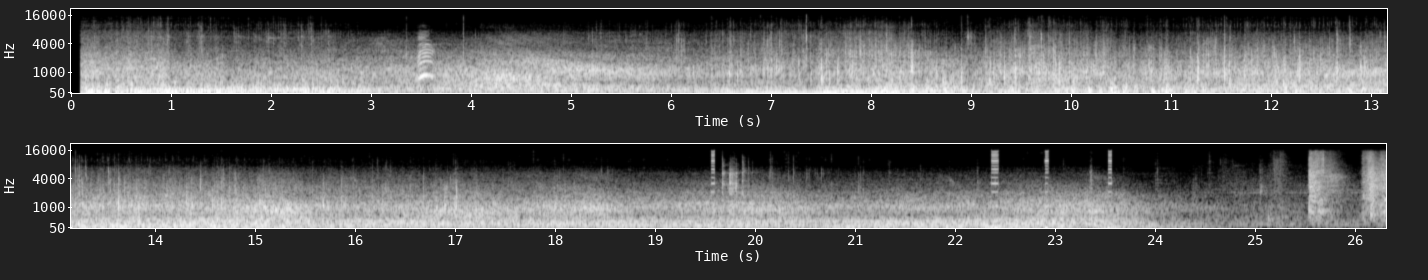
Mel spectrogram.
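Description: Outdoor city street noise: traffic and people's voices mixed together. A steady low hum joins about halfway through and stops just before the end, with a few sharp clicks near the end.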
